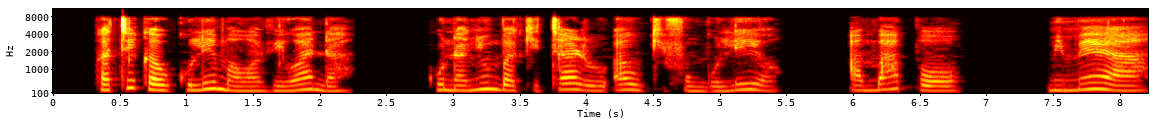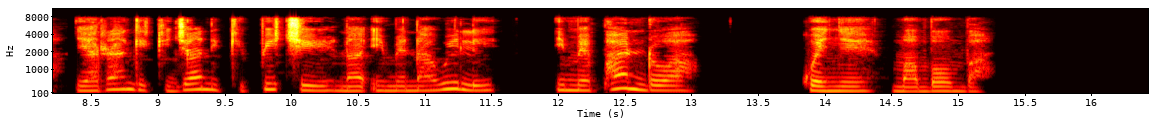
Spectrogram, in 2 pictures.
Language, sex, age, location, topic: Swahili, female, 36-49, Nairobi, agriculture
